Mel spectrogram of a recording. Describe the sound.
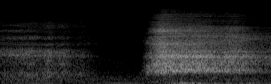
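A voice imitates short, breathy gasping inhalations of sudden shortness of breath, as if something were stuck in the throat: an airy rush, a brief pause, then a louder, sharper gasp, fairly loud with no speech.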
